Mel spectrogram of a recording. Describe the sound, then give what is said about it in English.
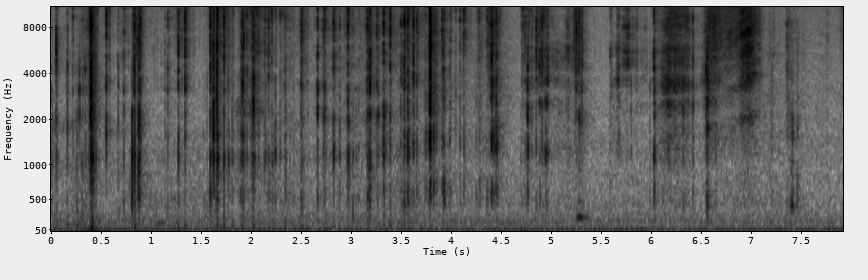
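Crisp tearing and crinkling of the packaging of a sterile gauze pad, a series of sharp rips and rustles spread over several seconds with no talking. “Some gauze, sterile gauze pad, and I'm gonna just wrap it on your head and then secure it with a band-aid.”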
